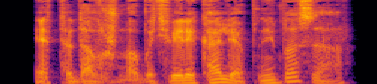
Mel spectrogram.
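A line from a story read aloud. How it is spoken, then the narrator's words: Plain. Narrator (Russian): сказала она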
